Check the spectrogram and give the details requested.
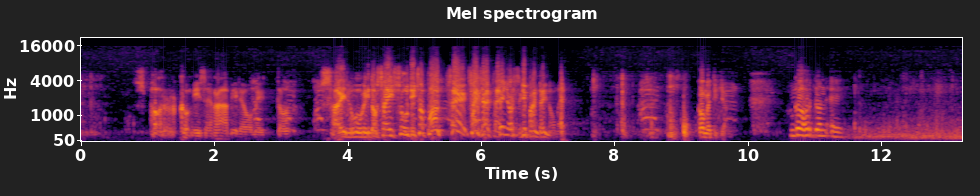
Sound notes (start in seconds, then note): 10.9 sighs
